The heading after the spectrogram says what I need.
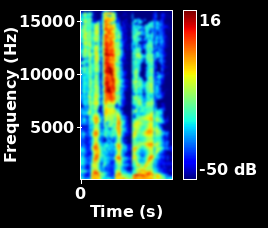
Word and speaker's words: flexibility: como flexibility se pronuncia flexibility si la t nuevamente no suena sino que es como una r suave perfecto vamos a ver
